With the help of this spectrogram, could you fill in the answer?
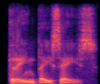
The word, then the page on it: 36: espanhol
